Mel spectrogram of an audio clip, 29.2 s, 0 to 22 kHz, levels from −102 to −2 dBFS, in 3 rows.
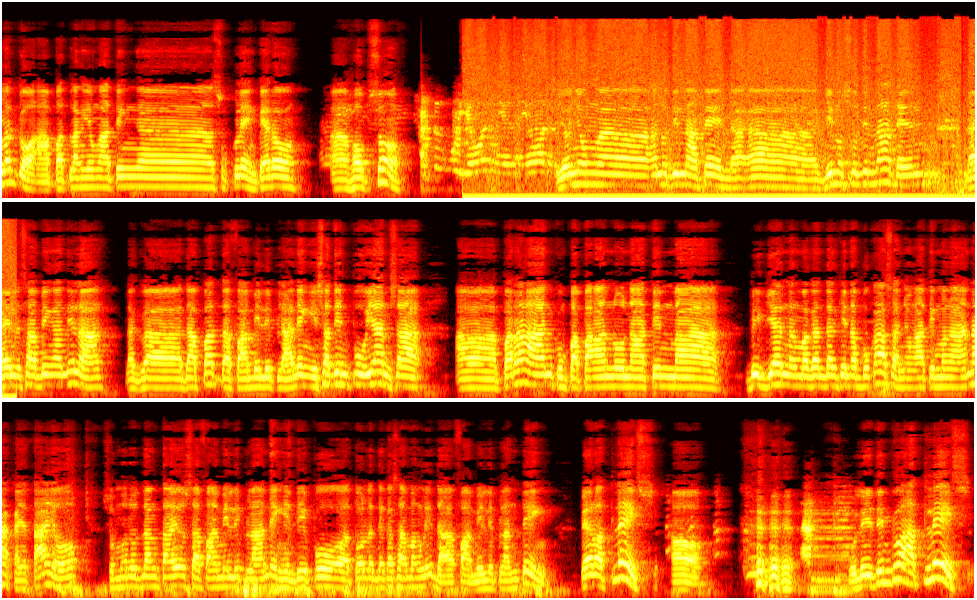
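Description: From 4.62 to 9.88 s the sound turns gritty, its grain tracking the signal. Likely low bit depth without dither, fitting 4-bit truncation.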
